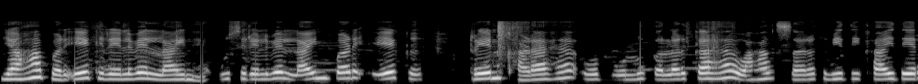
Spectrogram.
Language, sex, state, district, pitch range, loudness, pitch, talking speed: Hindi, female, Bihar, Sitamarhi, 235-270 Hz, -17 LUFS, 250 Hz, 170 wpm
